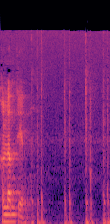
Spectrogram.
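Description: Computer keyboard being typed on: a handful of keystrokes in quick, uneven runs, entering a layer name.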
